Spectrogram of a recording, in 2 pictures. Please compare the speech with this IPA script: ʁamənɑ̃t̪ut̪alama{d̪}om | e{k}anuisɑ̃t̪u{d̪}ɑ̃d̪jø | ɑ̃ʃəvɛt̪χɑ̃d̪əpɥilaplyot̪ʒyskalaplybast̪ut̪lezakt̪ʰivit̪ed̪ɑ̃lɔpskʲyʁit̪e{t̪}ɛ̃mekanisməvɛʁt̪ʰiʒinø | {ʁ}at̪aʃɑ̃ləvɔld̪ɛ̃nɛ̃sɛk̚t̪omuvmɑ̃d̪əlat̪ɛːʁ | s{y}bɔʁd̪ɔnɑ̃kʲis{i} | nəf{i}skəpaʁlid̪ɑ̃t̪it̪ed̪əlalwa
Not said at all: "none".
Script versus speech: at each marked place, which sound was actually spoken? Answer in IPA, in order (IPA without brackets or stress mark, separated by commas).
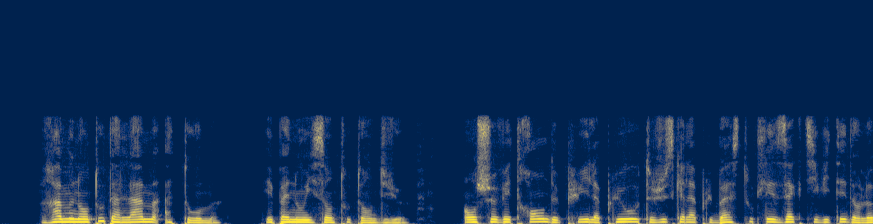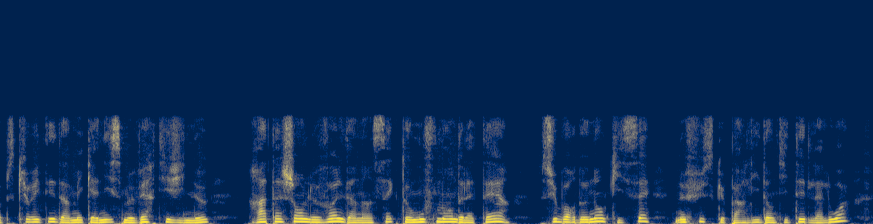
t̪, p, t̪, d̪, ʁ, y, ɛ, y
